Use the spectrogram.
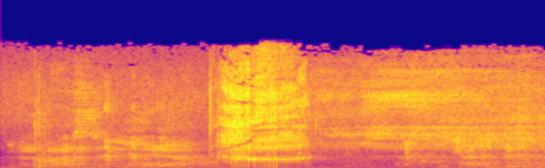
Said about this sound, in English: You try the yawn, you try all of that, and they just continue to yak.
